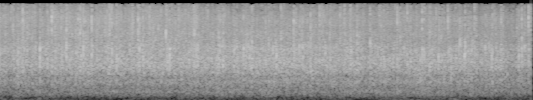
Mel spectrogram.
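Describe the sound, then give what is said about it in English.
A crowd applauds during a sermon, the applause given to the Lord, many hands clapping steadily and fairly loudly in a dense, even wash that holds at the same level for several seconds without any voices over it. “Look, that applause goes to the Lord who is the source of this.”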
